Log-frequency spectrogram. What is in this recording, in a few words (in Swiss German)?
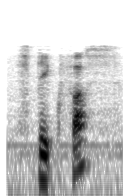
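"dickfass", Haut Rhin; vin; barrique 225 l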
